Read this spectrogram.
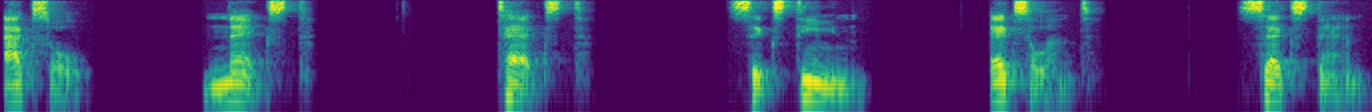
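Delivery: next, text and expert with a clear ks; x before a consonant said as ks; English x before consonant. Shown as a demonstration. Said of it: "Por ejemplo".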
